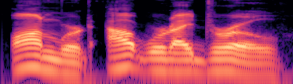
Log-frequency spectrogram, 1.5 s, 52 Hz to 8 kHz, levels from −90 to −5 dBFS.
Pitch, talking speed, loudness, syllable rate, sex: 110 Hz, 165 wpm, -17 LUFS, 5.5 syllables/s, male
